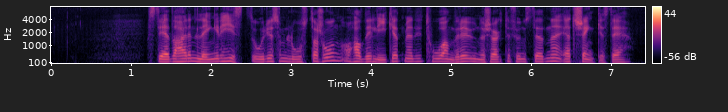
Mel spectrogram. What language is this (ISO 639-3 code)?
nor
